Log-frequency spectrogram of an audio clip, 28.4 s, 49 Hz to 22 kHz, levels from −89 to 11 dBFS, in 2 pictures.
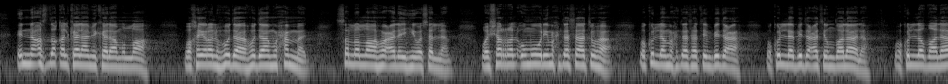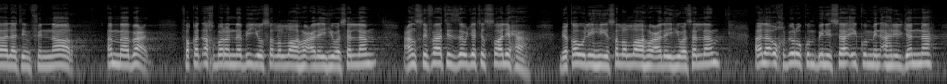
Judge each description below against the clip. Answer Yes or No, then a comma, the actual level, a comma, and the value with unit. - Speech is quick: No, average, 105 wpm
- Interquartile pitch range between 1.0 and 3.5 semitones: Yes, average, 2.7 semitones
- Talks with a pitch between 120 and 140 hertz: No, high, 195 Hz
